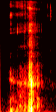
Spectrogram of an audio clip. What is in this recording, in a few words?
soft chew; dfcaverns; farming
